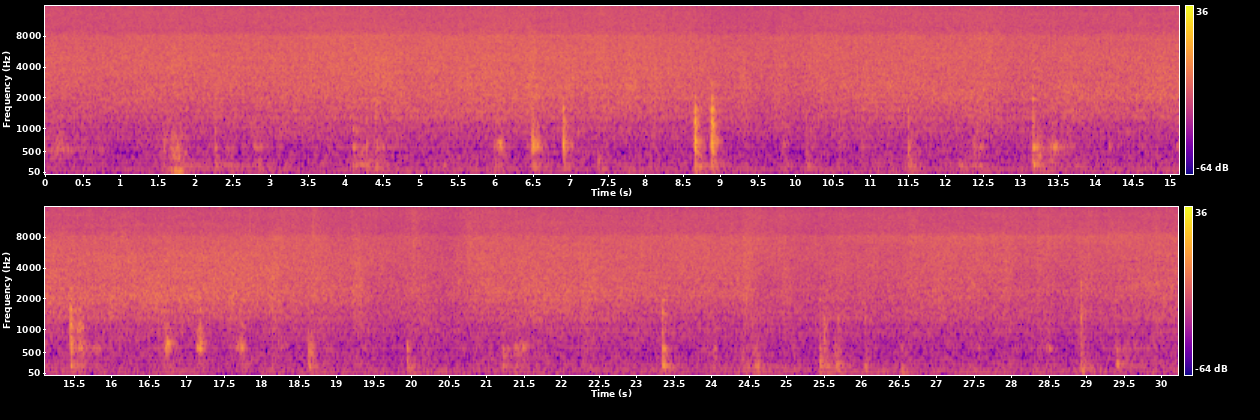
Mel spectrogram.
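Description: Minced beef and red pepper strips sizzling steadily in a non-stick frying pan, stirred with a wooden spatula that knocks and scrapes against the pan now and then; a pair of sharp knocks about nine seconds in is the loudest.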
